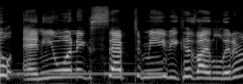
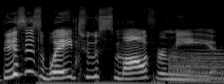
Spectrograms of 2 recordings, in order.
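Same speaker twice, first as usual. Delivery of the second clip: normal talking voice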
